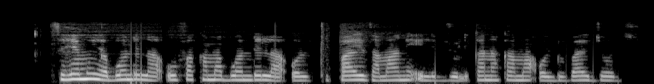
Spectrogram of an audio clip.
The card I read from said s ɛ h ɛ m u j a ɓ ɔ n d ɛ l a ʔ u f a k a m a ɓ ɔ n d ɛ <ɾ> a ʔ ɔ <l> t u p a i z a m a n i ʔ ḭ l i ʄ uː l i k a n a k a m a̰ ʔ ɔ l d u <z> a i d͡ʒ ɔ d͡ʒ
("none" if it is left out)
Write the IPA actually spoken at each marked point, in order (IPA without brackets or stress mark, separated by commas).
l, l, v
